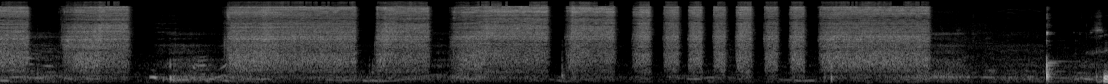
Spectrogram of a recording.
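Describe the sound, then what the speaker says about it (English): Repeated hissing bursts of an aerosol spray can aimed at a plastic seat motor gear of a 2004 Infinity FX35, long blasts then a rapid series of short squirts, loud and close, separated by brief pauses. "I'll spray it so you could see it"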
